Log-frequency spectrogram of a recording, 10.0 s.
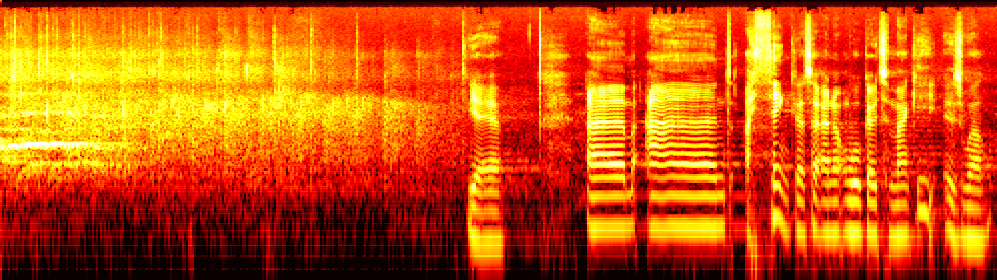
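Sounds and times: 
audience round of applause: 0.0s - 4.4s
speech: 4.7s - 5.2s, 5.8s - 9.9s.

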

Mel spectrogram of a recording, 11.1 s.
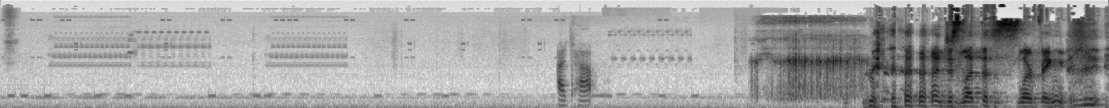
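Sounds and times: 
communicator chirp: 0.0s - 8.6s
speech: 5.6s - 6.1s, 8.6s - 11.0s
laughter: 8.4s - 11.0s.

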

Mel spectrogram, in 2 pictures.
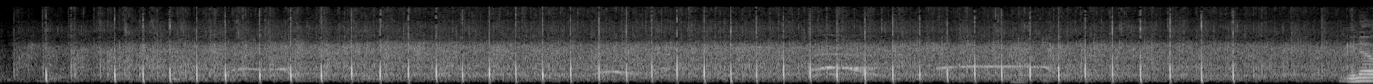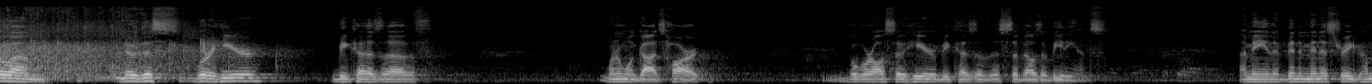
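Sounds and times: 
church congregation standing and applauding: 0.0s - 16.7s
speech: 13.5s - 14.3s, 14.9s - 16.4s, 17.0s - 18.1s, 19.8s - 20.9s, 22.2s - 24.8s, 26.1s - 27.4s.

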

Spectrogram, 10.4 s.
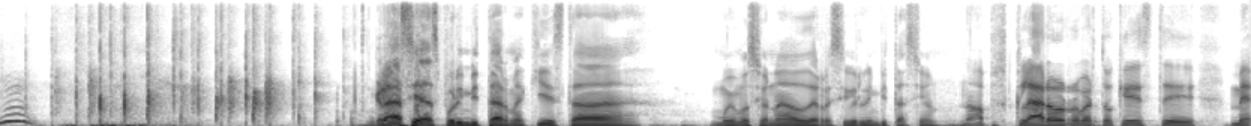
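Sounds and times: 
audience applause: 0.4s - 2.8s
speech: 3.1s - 5.4s, 6.0s - 10.4s.

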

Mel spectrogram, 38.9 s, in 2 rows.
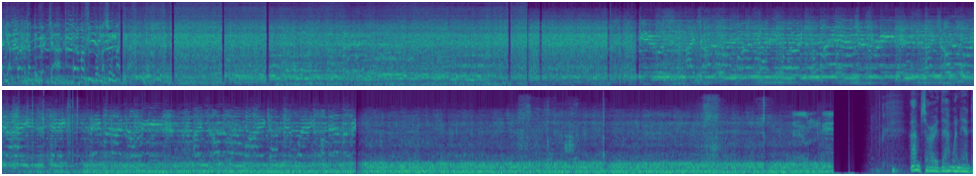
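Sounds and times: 
radio band scan across stations: 0.0s - 36.1s
speech: 0.1s - 3.8s, 37.8s - 38.8s.

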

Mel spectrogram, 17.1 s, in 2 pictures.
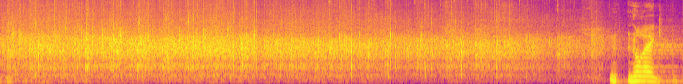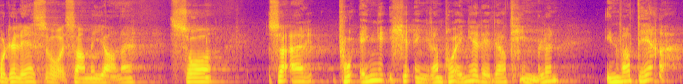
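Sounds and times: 
audience applause: 0.0s - 7.6s
speech: 7.8s - 11.3s, 11.9s - 17.0s.

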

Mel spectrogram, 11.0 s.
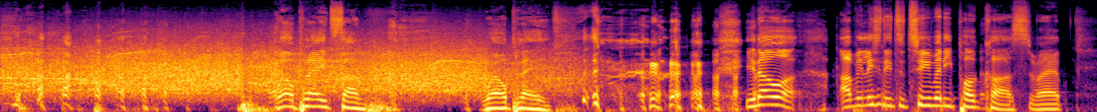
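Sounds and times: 
clapping sound effect: 0.0s - 6.2s
laughter: 0.0s - 8.0s
speech: 0.1s - 10.9s.

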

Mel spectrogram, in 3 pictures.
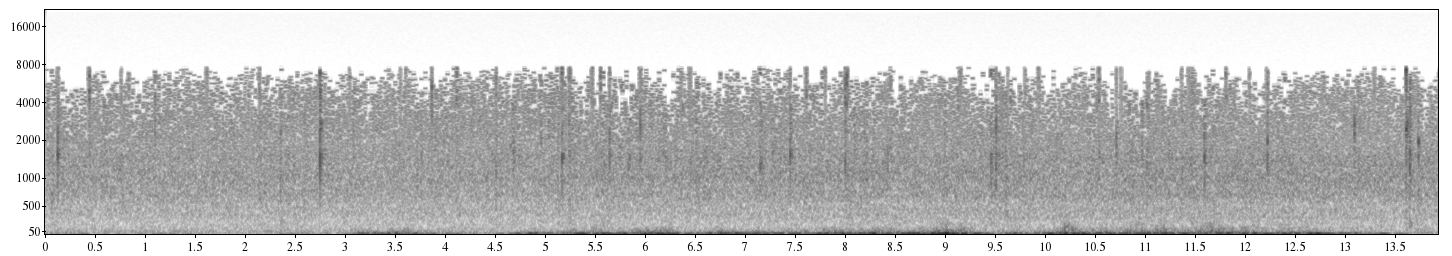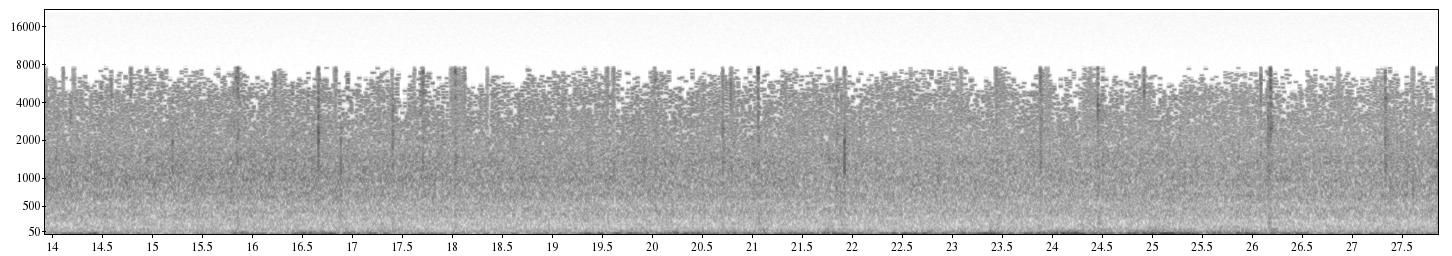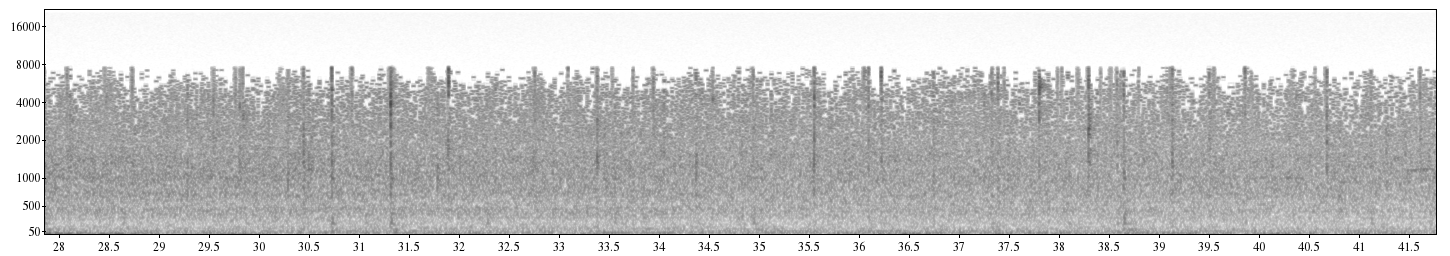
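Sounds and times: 
low rumbling wind gusts: 0.0s - 30.0s
rain: 0.0s - 41.7s.

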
